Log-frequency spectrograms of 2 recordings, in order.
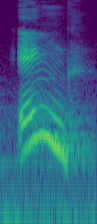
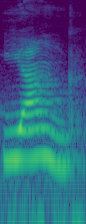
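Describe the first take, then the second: First: The word starts without a Y sound. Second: The word starts with a clear Y sound. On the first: The speaker calls it wrong. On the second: The speaker calls it right.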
